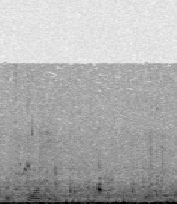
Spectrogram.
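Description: Faint, distant hoofbeats of a pony on grass, with a faint far-off voice.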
